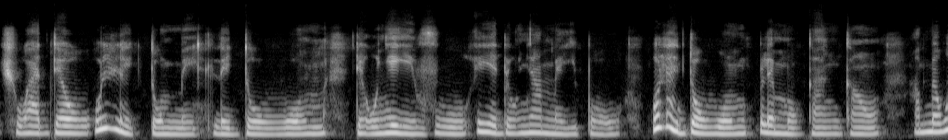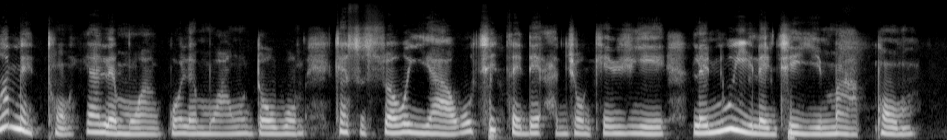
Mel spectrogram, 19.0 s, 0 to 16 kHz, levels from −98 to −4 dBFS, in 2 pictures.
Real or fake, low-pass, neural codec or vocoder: fake; 14.4 kHz; autoencoder, 48 kHz, 128 numbers a frame, DAC-VAE, trained on Japanese speech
